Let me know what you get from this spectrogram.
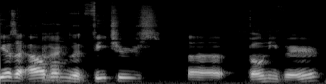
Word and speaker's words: Bon Iver: Yeah, you say it Bon Iver, it's like a French thing.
